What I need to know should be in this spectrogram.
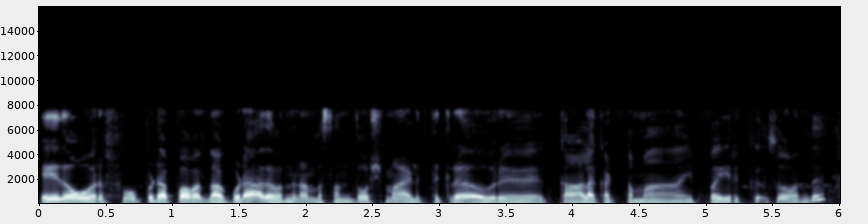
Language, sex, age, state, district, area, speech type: Tamil, female, 18-30, Tamil Nadu, Nagapattinam, rural, spontaneous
